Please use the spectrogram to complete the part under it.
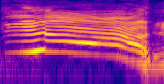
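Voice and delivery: very high, long triumphant shriek; piercing high-pitched squeal of victory; schoolgirl scream. Retold or imitated. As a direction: scream "yeah" like a little schoolgirl. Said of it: "screamed like a little schoolgirl".

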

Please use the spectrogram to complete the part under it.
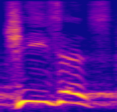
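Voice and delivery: high, pleading call from a distance, mildly performed; crying out. Acted. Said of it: "lifted up their voices, and cried out".

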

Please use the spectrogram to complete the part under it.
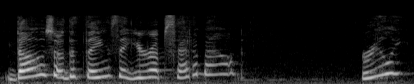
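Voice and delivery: imagined exasperated aside to the congregation; exasperated disbelief. Pretend. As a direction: throw up your hands in disbelief. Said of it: "look at people and say".

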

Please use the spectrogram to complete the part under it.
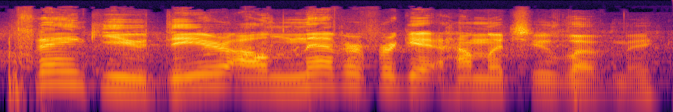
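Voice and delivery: sing-song mock sweetness; a hint of a sly child mocking; kid's sarcastic voice. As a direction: imitate a cheeky kid thanking mom. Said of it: "he's like".

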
